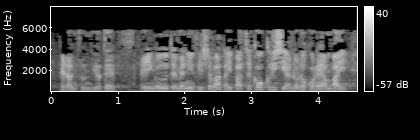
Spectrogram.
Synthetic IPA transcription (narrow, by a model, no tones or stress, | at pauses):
e̞ɾant͡sund̪io̞t̪e̞ː | ɣiŋɡo̞ð̞ut̪e̞me̞ninsiso̞β̞at̪ajpat͡se̞ko̞kɾisiano̞ɾo̞ko̞re̞ambaj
